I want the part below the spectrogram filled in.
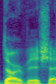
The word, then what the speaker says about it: Darvish: Well, in full transparency, I screwed up Darvish. I didn't get the H sound at the end of that one.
